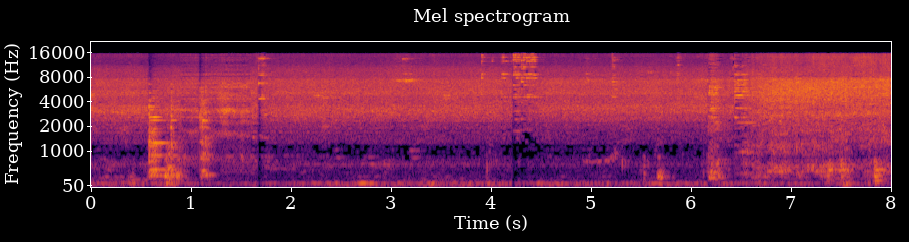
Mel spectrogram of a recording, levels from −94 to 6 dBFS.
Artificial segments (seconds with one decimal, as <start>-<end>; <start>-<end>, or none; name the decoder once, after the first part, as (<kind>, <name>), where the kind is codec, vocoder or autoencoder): 0.9-1.6 (codec, SNAC)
